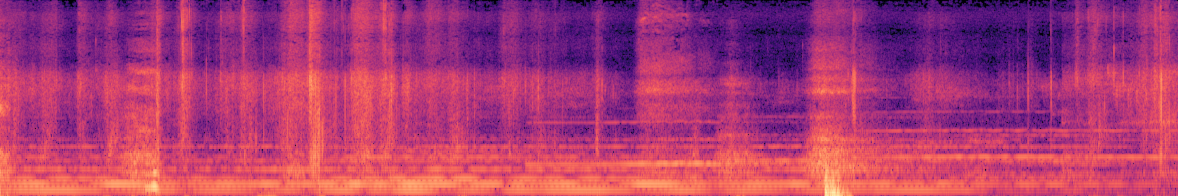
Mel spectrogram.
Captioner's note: sobbing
